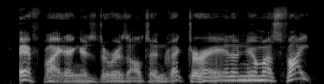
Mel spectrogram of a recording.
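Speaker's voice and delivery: gruff, rough military soldier voice. Going first before the other person tries theirs: soldier impression. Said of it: "I'm gonna do my soldier impression".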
